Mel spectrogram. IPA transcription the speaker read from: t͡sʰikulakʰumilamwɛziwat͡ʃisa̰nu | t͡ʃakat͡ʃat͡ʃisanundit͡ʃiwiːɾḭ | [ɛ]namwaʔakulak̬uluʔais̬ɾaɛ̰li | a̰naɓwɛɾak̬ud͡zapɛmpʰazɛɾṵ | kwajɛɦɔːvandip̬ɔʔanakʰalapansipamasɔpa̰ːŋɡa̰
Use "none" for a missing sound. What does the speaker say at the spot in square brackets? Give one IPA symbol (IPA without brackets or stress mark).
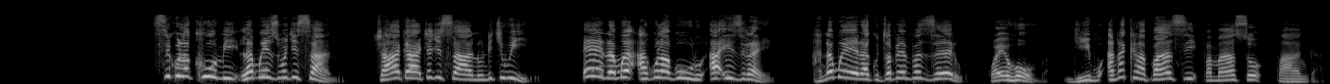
ɛ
